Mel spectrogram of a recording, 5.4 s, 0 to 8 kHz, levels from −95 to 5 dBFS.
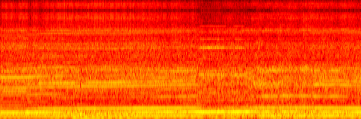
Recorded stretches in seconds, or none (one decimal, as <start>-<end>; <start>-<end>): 0.0-3.7; 4.7-5.4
